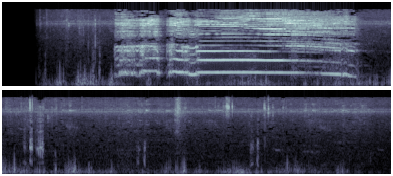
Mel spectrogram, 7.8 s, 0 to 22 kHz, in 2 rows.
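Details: A 10-month-old Brahma rooster gives one loud crow of about two and a half seconds, a harsh, harmonic cry that holds level and then drops at the end, with faint clucks and farmyard noise after.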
